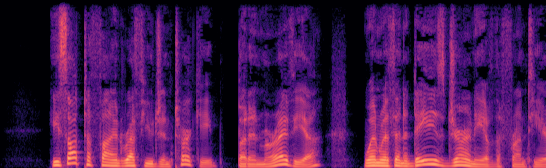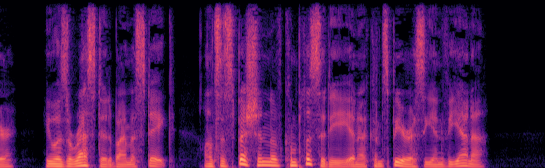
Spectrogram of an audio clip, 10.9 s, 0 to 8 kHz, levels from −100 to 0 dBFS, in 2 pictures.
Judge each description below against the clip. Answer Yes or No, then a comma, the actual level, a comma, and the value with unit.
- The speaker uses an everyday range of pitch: No, wide, 7.1 semitones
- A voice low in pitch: Yes, low, 115 Hz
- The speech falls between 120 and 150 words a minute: No, average, 175 wpm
